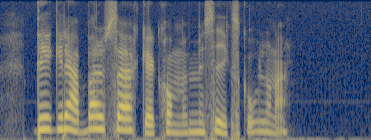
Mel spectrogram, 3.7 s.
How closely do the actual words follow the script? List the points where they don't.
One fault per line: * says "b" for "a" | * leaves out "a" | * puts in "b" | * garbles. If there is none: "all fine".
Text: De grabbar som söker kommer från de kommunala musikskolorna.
* leaves out "som"
* leaves out "från de kommunala"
